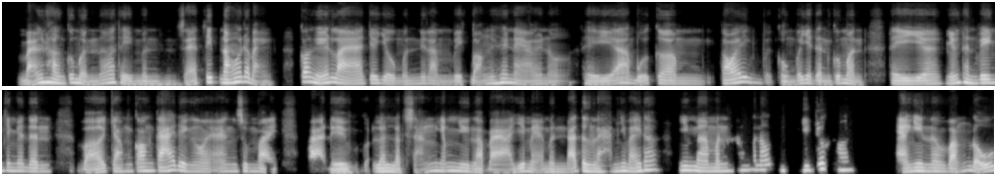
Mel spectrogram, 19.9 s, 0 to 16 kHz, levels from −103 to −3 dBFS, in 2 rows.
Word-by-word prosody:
Bản 130 Hz, +8 st, +2 dB
thân 160 Hz, -5 st, +5 dB
của 170 Hz, -, -1 dB
mình 130 Hz, -8 st, 0 dB
á, 155 Hz, +7 st, 0 dB
thì 125 Hz, -8 st, -1 dB
mình 110 Hz, 0 st, -7 dB
sẽ 110 Hz, +4 st, -3 dB
tiếp 195 Hz, +6 st, +2 dB
nối 165 Hz, +6 st, +5 dB
đó 205 Hz, -, +3 dB
bạn. 110 Hz, -, -4 dB, 0.3 s
Có 210 Hz, -, +3 dB
nghĩa 170 Hz, -4 st, +4 dB
là 140 Hz, -7 st, +3 dB
cho 150 Hz, +2 st, -2 dB
dù 135 Hz, -4 st, -1 dB
mình 120 Hz, +1 st, -8 dB
đi 135 Hz, -, -5 dB
làm 120 Hz, -4 st, -7 dB
việc 115 Hz, -1 st, -4 dB
bận 115 Hz, +5 st, -5 dB
như 140 Hz, -, -1 dB
thế 175 Hz, -, +4 dB
nào 120 Hz, -9 st, -2 dB
đi 125 Hz, -, -6 dB
nữa, 115 Hz, 0 st, -10 dB
thì 115 Hz, -3 st, -2 dB
á 125 Hz, -, 0 dB
bữa 125 Hz, -4 st, -3 dB
cơm 130 Hz, -3 st, -4 dB, 0.2 s
tối 165 Hz, +8 st, +3 dB
t -, -, -14 dB
cùng 110 Hz, -2 st, -5 dB
với 135 Hz, +3 st, -1 dB
gia 150 Hz, -, +1 dB
đình 120 Hz, -4 st, -3 dB
của 150 Hz, -, -1 dB
mình, 135 Hz, -7 st, -1 dB, 0.3 s
thì, 125 Hz, -1 st, +2 dB
à, 130 Hz, +1 st, 0 dB
những 145 Hz, +5 st, +1 dB
thành 165 Hz, -5 st, +3 dB
viên 160 Hz, +1 st, +4 dB
trong 160 Hz, -1 st, -2 dB
gia 160 Hz, -, -1 dB
đình, 135 Hz, -2 st, -1 dB, 0.3 s
vợ, 110 Hz, +4 st, +1 dB
chồng, 140 Hz, +1 st, -2 dB
con 165 Hz, +2 st, +2 dB
cái 165 Hz, +4 st, +5 dB
đều 165 Hz, -5 st, +2 dB
ngồi 130 Hz, -2 st, -3 dB
ăn 145 Hz, 0 st, -4 dB
sum 140 Hz, -1 st, -3 dB
vầy 120 Hz, -3 st, 0 dB, 0.3 s
và 110 Hz, +1 st, +3 dB
đều 110 Hz, 0 st, +2 dB, 0.2 s
lên 135 Hz, +1 st, +2 dB
lịch 115 Hz, -2 st, -2 dB
sẵn 125 Hz, +8 st, -4 dB
giống 165 Hz, +1 st, +1 dB
như 150 Hz, -2 st, +1 dB
là 115 Hz, -3 st, 0 dB
bà 105 Hz, 0 st, +1 dB
với 140 Hz, -, +2 dB
mẹ 120 Hz, -6 st, -2 dB
mình 120 Hz, -2 st, -3 dB
đã 115 Hz, 0 st, +3 dB
từng 155 Hz, -2 st, +3 dB
làm 135 Hz, +2 st, -2 dB
như 165 Hz, -, +2 dB
vậy 150 Hz, +2 st, +2 dB
đó. 195 Hz, +3 st, 0 dB, 0.2 s
Nhưng 185 Hz, -1 st, +2 dB
mà 150 Hz, -3 st, +4 dB
mình 150 Hz, 0 st, +1 dB
hông 185 Hz, +1 st, -3 dB
có 205 Hz, -, -5 dB
nấu 205 Hz, +1 st, 0 dB
được 170 Hz, -, -4 dB
như 185 Hz, +1 st, +2 dB
trước 240 Hz, 0 st, +3 dB
thôi, 185 Hz, 0 st, +1 dB, 0.5 s
chẳng 125 Hz, -, +6 dB
hạn 135 Hz, -, +3 dB
như 160 Hz, +1 st, +5 dB
là 145 Hz, -1 st, 0 dB
vẫn 135 Hz, +5 st, +1 dB
đủ 175 Hz, -3 st, +4 dB
135 Hz, 270 wpm, -24 LUFS, 120-160 Hz, 0.5 s, chẳng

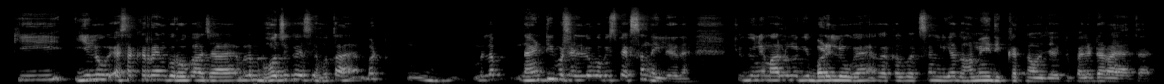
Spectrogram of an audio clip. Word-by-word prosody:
कि 215 Hz, +4 st, -7 dB
ये 195 Hz, +3 st, +3 dB
लोग 225 Hz, +1 st, +1 dB
ऐसा 200 Hz, +1 st, +3 dB
कर 210 Hz, -, 0 dB
रहे 215 Hz, -, +2 dB
हैं, 210 Hz, -, -2 dB
इनको 200 Hz, -, +2 dB
रोका 185 Hz, 0 st, +2 dB
जाए, 175 Hz, 0 st, +3 dB
मतलब 200 Hz, +2 st, -1 dB
बहुत 200 Hz, +4 st, +4 dB
जगह 220 Hz, +1 st, -2 dB
ऐसे 215 Hz, -1 st, +1 dB
होता 165 Hz, 0 st, -1 dB
है 330 Hz, -, -5 dB
बट 260 Hz, 0 st, -7 dB, 0.3 s
म 190 Hz, -, -7 dB, 0.4 s
मतलब 225 Hz, +3 st, -7 dB, 0.2 s
90% 210 Hz, +2 st, +2 dB
लोग 210 Hz, 0 st, 0 dB
अभी 205 Hz, -, -4 dB
इस 195 Hz, -, +3 dB
पे -, -, -1 dB
एक्शन 215 Hz, +2 st, +5 dB
नहीं 165 Hz, -4 st, 0 dB
ले 135 Hz, -2 st, -5 dB
रहे 135 Hz, 0 st, -6 dB
हैं। 135 Hz, -, -16 dB, 0.4 s
क्योंकि 190 Hz, 0 st, -5 dB
उन्हें 200 Hz, 0 st, -3 dB
मालूम 195 Hz, +1 st, 0 dB
है 200 Hz, -, -5 dB
कि 195 Hz, -, 0 dB
बड़े 185 Hz, +1 st, +6 dB
लोग 185 Hz, -2 st, +4 dB
हैं, 180 Hz, +1 st, 0 dB
अगर 175 Hz, -, -3 dB
कल 175 Hz, -, -3 dB
को 175 Hz, -, -4 dB
एक्शन 175 Hz, +2 st, 0 dB
लिया 180 Hz, +1 st, -1 dB
तो 175 Hz, -, -3 dB
हमें 175 Hz, +3 st, +2 dB
ही 185 Hz, -, +6 dB
दिक्कत 175 Hz, -1 st, -1 dB
ना 160 Hz, -, -2 dB
हो 155 Hz, -, +1 dB
जाए, 145 Hz, -, -2 dB
तो 150 Hz, +1 st, -16 dB
पहले 155 Hz, +1 st, -2 dB
डर 160 Hz, -1 st, +1 dB
आ 155 Hz, -, +3 dB
जाता 140 Hz, 0 st, -4 dB
है। 140 Hz, -, -11 dB
190 Hz, 285 wpm, -33 LUFS, 175-210 Hz, 0.4 s, बड़े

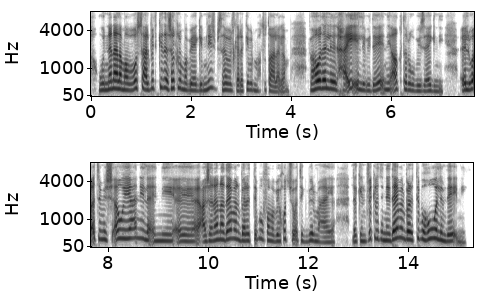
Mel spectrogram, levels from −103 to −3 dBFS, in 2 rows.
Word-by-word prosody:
وإن 230 Hz, +2 st, -2 dB
أنا 275 Hz, +1 st, +8 dB
لمّا 235 Hz, -2 st, +2 dB
بابُصّ 275 Hz, +7 st, -1 dB
على 245 Hz, -2 st, +5 dB
البيت 285 Hz, +3 st, -7 dB
كده 310 Hz, -1 st, -1 dB
شكله 290 Hz, +2 st, -1 dB
ما 240 Hz, -, -4 dB
بيعجبنيش، 225 Hz, +6 st, -4 dB
بسبب 230 Hz, -2 st, -5 dB
الكراكيب 205 Hz, +2 st, -6 dB
المحطوطة 210 Hz, -1 st, -8 dB
على 175 Hz, -1 st, -4 dB
جنب، 215 Hz, -, -10 dB, 0.4 s
فهو 260 Hz, +5 st, +8 dB
ده 290 Hz, 0 st, +7 dB
اللي 275 Hz, -3 st, +3 dB
الحقيقي 245 Hz, -, +4 dB
اللي 235 Hz, -3 st, -4 dB
بيضايقني 225 Hz, +4 st, -2 dB
أكتر 250 Hz, -1 st, -5 dB
وبيزعجني، 195 Hz, -2 st, -7 dB, 0.4 s
الوقت 235 Hz, +6 st, +3 dB
مش 285 Hz, -3 st, -1 dB
أوي 320 Hz, 0 st, +2 dB
يعني 330 Hz, 0 st, 0 dB
لأني 235 Hz, -2 st, -3 dB
آآ، 220 Hz, +1 st, -2 dB
عشان 230 Hz, +4 st, 0 dB
أنا 275 Hz, +1 st, +3 dB
دايمًا 310 Hz, +3 st, +2 dB
بارتبه 240 Hz, +5 st, -3 dB
فما 250 Hz, -5 st, -5 dB
بياخدش 225 Hz, +8 st, -5 dB
وقت 240 Hz, -, -6 dB
كبير 235 Hz, +3 st, -5 dB
معايا، 185 Hz, -2 st, -7 dB, 0.4 s
لكن 220 Hz, +2 st, -5 dB
فكرة 300 Hz, +5 st, -3 dB
إن 250 Hz, -2 st, 0 dB
دايمًا 330 Hz, +5 st, +6 dB
بارتبه 290 Hz, 0 st, +1 dB
هو 315 Hz, +5 st, +2 dB
اللي 275 Hz, -4 st, +2 dB
مضايقني. 220 Hz, -6 st, -2 dB
240 Hz, 180 wpm, -23 LUFS, 220-285 Hz, 0.4 s, أنا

